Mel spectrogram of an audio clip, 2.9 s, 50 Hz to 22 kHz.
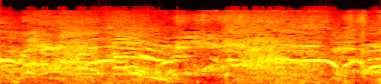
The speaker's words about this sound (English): That's all you need. It's 50 seconds of this. This is in the stands. Why is everybody screaming? Don't know.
